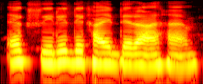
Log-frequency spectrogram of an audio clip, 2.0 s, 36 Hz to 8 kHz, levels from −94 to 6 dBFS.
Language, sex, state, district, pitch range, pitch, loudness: Hindi, male, Bihar, Patna, 125-150 Hz, 135 Hz, -15 LUFS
